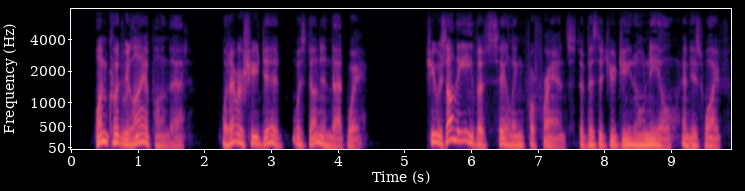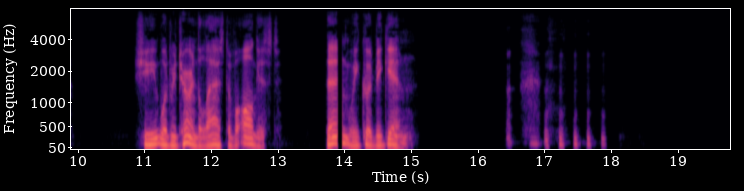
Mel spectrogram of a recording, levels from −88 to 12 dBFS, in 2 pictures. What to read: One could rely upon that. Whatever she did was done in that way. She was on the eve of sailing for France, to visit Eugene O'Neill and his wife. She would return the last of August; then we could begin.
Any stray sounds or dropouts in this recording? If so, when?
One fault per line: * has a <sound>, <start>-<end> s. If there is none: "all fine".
* has a dropout, 13.9-14.0 s
* has a laugh, 16.4-18.0 s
